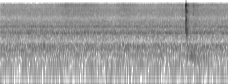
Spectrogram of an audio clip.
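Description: Steady background hiss with a faint continuous hum and a single sharp click near the end.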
